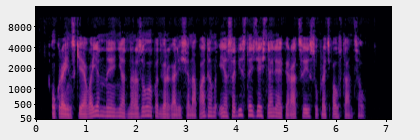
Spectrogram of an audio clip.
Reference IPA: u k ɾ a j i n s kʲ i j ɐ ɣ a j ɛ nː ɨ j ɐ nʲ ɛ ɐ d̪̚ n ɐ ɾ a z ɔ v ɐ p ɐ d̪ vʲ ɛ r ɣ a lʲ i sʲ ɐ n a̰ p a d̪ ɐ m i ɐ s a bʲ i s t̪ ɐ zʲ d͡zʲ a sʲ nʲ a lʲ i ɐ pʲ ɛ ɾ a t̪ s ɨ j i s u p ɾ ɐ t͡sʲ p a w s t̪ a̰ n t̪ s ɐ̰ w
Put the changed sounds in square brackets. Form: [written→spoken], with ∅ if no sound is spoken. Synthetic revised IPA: u k ɾ a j i n s kʲ i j ɐ [ɣ→v] a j ɛ nː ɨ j ɐ nʲ ɛ ɐ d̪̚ n ɐ ɾ a z ɔ v ɐ p ɐ d̪ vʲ ɛ r ɣ a lʲ i sʲ ɐ n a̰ p a d̪ ɐ m i ɐ s a bʲ i s t̪ ɐ zʲ d͡zʲ a sʲ nʲ a lʲ i ɐ pʲ ɛ ɾ a t̪ s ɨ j i s u p ɾ ɐ t͡sʲ p a w s t̪ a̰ n t̪ s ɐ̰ w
